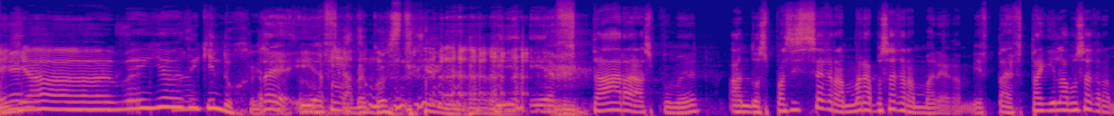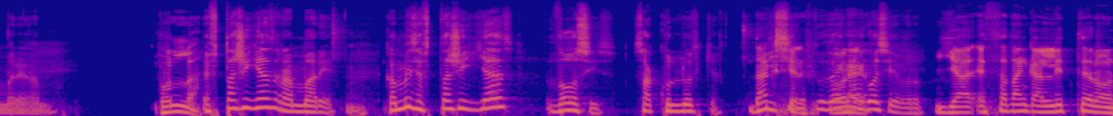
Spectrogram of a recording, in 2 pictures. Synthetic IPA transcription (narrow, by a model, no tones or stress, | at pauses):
jɐ | jɐðicind̪uxɾiɾeieft̪ɐt̪oɡost̪iɐieft̪ɐɾɐːspumen | ɐnd̪ospɐsisːeɣɾɐmːɐɾiɐposɐɣɾɐmːɐɾḭɐ̰ɐ̰mːḭeft̪ɐeft̪ɐcilɐposɐɣɾɐmːɐ̰ɾḭɐ̰ɣɐ̰mi | polːɐeft̪ɐʃ̬ijɐzɣɾɐmːɐɾiɐ̰kɐmːis̬eft̪ɐʃiʝɐs | ðosisːɐkːulːuθcɐnd̪ɐkst̪uðekɐikosievɾoʝɐeθɐt̪ɐŋɡɐlːit̪ːeɾon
